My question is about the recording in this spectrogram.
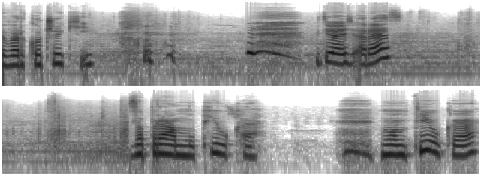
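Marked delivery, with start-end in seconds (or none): none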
